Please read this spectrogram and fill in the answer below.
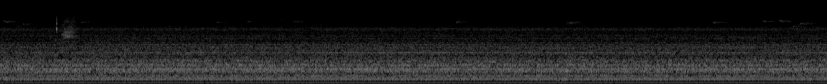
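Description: A steady electrical hum made of several fixed tones that does not change, with a faint click about half a second in and a few faint, short, high chirps now and then.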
